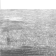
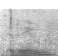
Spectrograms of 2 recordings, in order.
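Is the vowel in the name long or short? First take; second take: long; short. First: The vowel in the name is long. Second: The vowel in the name is short. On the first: The speaker calls it right. "pronounce that as रीम" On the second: The speaker calls it wrong. "not रिम"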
